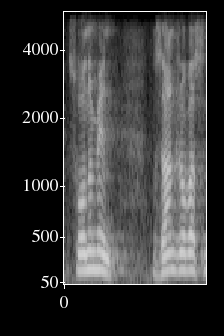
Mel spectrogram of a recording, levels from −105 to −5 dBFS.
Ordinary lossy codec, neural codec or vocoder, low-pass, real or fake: Opus, 24 kbps; none; 5.4 kHz; real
